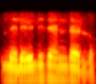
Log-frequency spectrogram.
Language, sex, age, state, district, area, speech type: Malayalam, male, 18-30, Kerala, Kozhikode, urban, conversation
